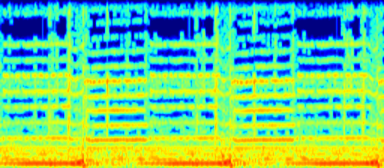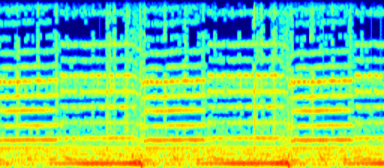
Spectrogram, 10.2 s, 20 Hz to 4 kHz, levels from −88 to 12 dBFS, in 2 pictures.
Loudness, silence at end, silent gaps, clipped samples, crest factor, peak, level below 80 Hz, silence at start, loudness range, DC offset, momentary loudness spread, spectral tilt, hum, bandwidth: -9 LUFS; 0 s; none; 1%; 8 dB; 0 dBFS; -32 dBFS; 0 s; 1 LU; under 0.1%; 5 LU; -11 dB/octave; none; 4 kHz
